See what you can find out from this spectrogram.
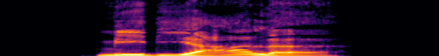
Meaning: inflection of medial: 1. strong/mixed nominative/accusative feminine singular 2. strong nominative/accusative plural 3. weak nominative all-gender singular 4. weak accusative feminine/neuter singular
- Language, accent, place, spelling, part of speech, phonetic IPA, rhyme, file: German, Germany, Berlin, mediale, adjective, [meˈdi̯aːlə], -aːlə, De-mediale.ogg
